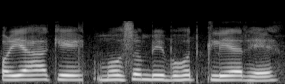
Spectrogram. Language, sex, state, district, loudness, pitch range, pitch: Hindi, female, Arunachal Pradesh, Lower Dibang Valley, -12 LUFS, 200-220 Hz, 210 Hz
